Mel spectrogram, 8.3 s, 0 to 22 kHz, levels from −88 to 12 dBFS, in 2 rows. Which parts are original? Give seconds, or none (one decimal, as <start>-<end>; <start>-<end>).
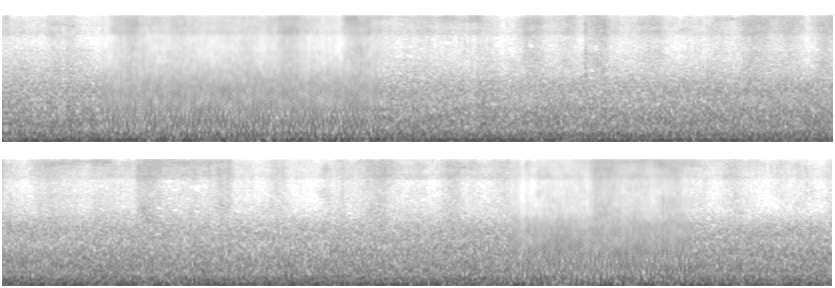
0.0-0.5; 1.9-6.7; 7.6-8.3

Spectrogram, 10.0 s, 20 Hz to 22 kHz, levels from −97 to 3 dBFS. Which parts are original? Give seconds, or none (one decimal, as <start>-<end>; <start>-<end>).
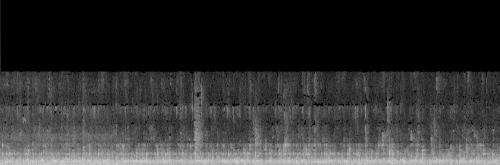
0.0-10.0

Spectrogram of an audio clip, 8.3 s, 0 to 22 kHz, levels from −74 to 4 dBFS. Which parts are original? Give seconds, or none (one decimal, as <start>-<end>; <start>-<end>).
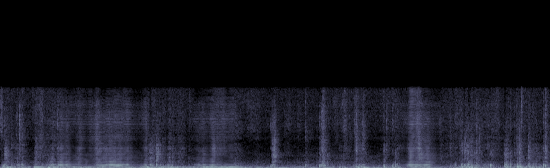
0.0-0.9; 2.2-2.9; 3.5-6.0; 6.6-8.3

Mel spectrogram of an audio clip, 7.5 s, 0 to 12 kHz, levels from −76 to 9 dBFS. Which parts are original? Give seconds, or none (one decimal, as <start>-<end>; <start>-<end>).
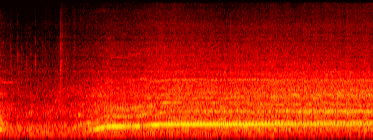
0.0-7.5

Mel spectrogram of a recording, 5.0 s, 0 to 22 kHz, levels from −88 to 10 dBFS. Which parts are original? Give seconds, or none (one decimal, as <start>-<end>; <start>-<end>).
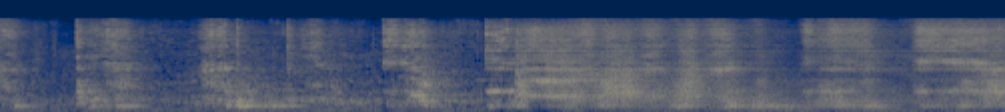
0.0-2.6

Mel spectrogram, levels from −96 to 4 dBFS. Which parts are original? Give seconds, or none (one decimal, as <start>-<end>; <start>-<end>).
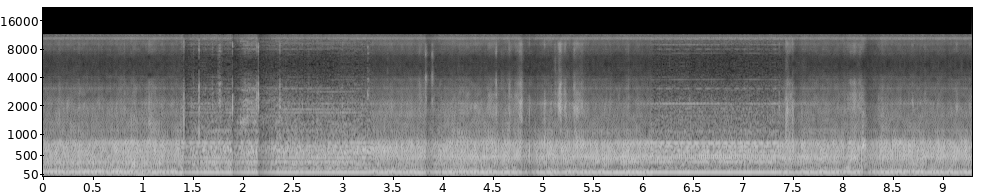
1.4-3.3; 6.1-7.4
